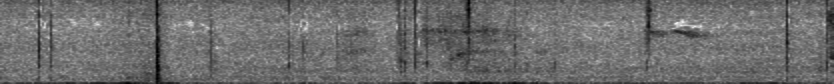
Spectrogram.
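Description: Faint, sharp clicks of a camera's control dial being turned to change the exposure settings, the clearest just under a second in and another about two seconds in, over a steady low hum.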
